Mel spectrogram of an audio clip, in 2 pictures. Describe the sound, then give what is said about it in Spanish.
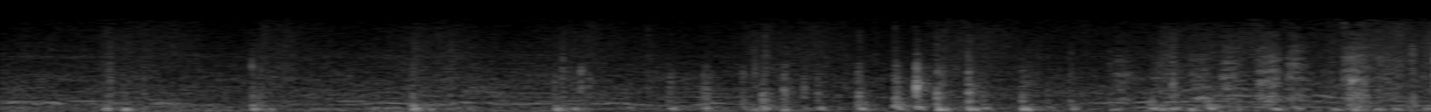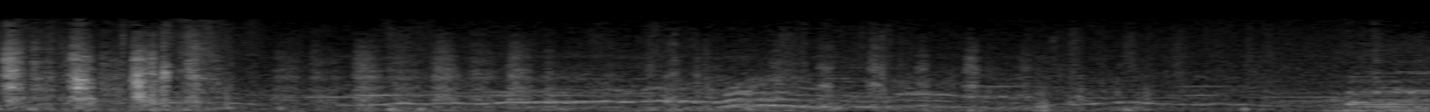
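A dog pants steadily and rhythmically as it walks into a house hallway, quick breathy huffs running through the whole stretch with a few louder bursts midway, and no one speaking. “El perro y ella entran en el pasillo, se detiene bajo la trampilla y la mira.”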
